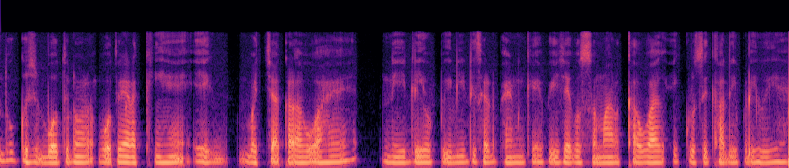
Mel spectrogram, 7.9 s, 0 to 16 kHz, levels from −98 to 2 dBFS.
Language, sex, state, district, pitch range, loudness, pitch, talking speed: Hindi, male, Bihar, Katihar, 125-135 Hz, -20 LUFS, 130 Hz, 220 wpm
